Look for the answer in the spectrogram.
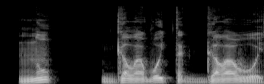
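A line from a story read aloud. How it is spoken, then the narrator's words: Ominous, through clenched teeth. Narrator (Russian): зловеще процедил Толстов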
